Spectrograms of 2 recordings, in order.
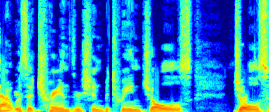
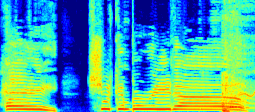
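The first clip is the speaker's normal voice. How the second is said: shrill, very high, loud scream; 14 semitones higher, 5 dB louder than usual. Retelling a stranger calling out across traffic: imitating someone screaming. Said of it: "someone from the other side screamed".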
